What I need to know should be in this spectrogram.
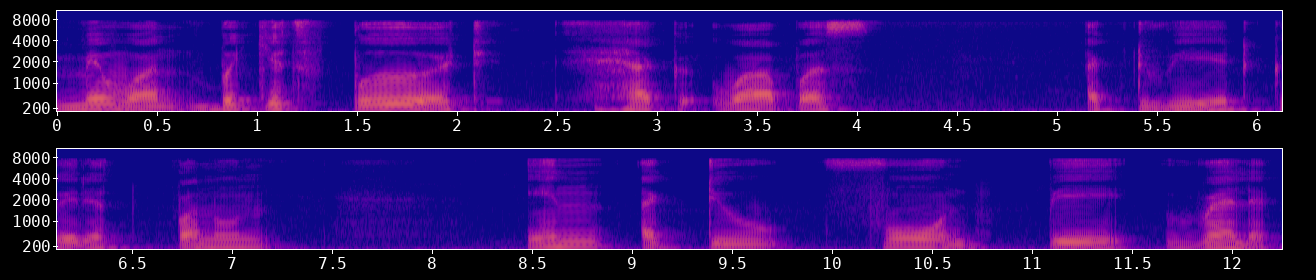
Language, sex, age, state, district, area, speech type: Kashmiri, male, 30-45, Jammu and Kashmir, Kupwara, rural, read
